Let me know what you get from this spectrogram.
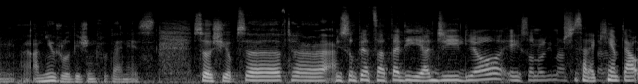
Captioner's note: speaks in Italian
